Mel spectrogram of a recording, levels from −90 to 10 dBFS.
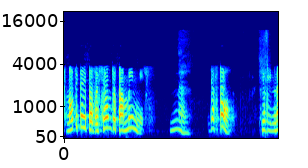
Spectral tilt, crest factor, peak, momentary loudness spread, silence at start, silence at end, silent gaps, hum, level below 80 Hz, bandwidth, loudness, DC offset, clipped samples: -5 dB/octave; 16 dB; -8 dBFS; 18 LU; 0 s; 0 s; none; none; -82 dBFS; 12 kHz; -23 LUFS; under 0.1%; under 0.1%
